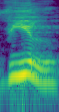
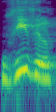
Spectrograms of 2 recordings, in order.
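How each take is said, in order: First: It is said as one contracted word. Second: It is said as two full words.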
